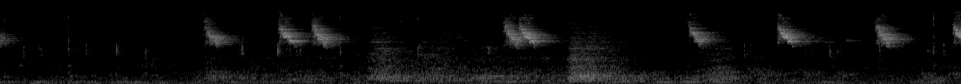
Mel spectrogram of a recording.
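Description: A small bird chirping over and over in the background, in short chirps that fall in pitch, about one or two a second, starting about two seconds in.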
